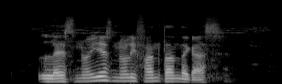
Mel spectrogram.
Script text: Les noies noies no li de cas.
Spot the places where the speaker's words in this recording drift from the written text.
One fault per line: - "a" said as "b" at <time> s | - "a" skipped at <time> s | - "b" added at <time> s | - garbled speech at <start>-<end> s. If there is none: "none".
- "noies" skipped at 1.1 s
- "fan tant" added at 1.4 s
